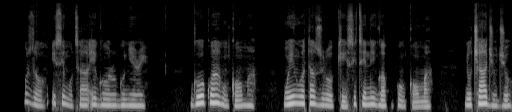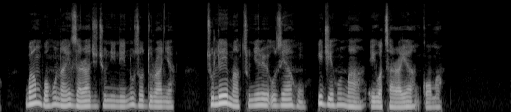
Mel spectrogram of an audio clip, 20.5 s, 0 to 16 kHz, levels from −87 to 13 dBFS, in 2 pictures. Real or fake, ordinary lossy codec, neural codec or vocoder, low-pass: real; AAC, 96 kbps; none; 14.4 kHz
